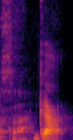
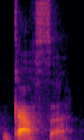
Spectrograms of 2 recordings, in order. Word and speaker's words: Gasha: How do you pronounce this again? Gasha. Gasha.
